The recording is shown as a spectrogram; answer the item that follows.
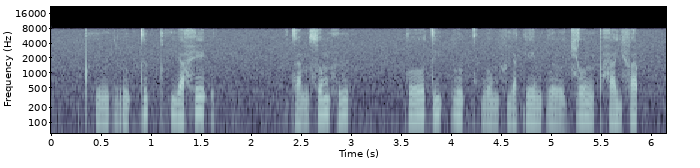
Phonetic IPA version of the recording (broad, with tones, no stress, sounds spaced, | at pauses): pʰ ɯ˩˦ ŋ p r u˨˩ ʔ t ɯ˦˥ k̚ pʰ i˧ a̯ h e˥˩ ʔ | t a˩˦ m s o˥˩ m h ɯː˥˩ t̚ | k oː˦˥ t i˦˥ ʔ p l u˥˩ ʔ kʰ w o˩˦ m f i˨˩ a̯ k eː˧ m p l ɤː˨˩ t͡ɕ oː˥˩ ŋ pʰ a˧ j f a˦˥ p̚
